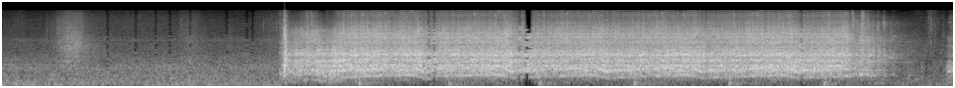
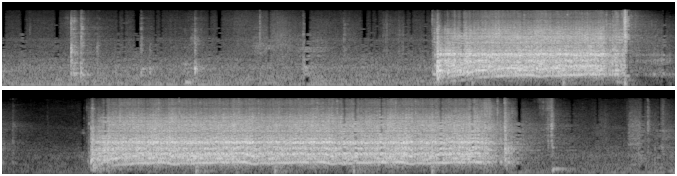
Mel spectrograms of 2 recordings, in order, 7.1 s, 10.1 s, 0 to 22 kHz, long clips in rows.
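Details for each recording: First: 1955 Morris Oxford parked 33 years, compression test while cranking (cylinders reading about 70, 50, 70–75 and 30 PSI): slow, even cranking about four pulses a second with steady resistance; normal cranking, this cylinder holding good compression. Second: 1955 Morris Oxford parked for 33 years, cranked with the throttle closed. Two long bursts of steady starter whine with no catch or firing; the engine cranks but won't start.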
